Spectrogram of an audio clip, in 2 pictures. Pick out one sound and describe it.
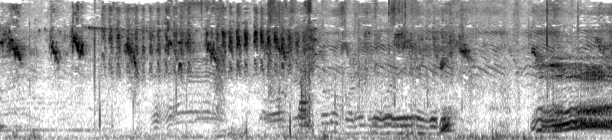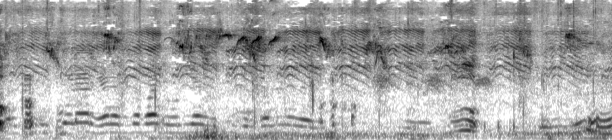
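A herd of goats bleats.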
